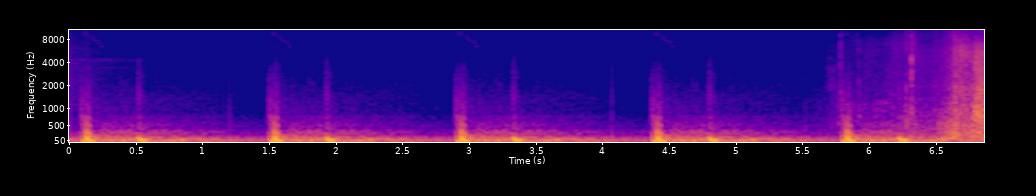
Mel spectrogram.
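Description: Slow heartbeat sound effect: five low double thumps, repeating about every second and a half over a faint hum.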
